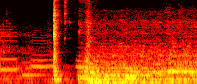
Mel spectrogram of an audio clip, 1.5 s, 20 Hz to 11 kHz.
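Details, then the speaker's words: 1957 Lincoln Premiere in neutral after six months unused, on a freshly charged battery mounted in the footwell; rat droppings were found under the hood. After a clunk the starter cranks steadily and evenly without firing yet. Normal cranking. "cranking gas come on baby I'll give it a second here"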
